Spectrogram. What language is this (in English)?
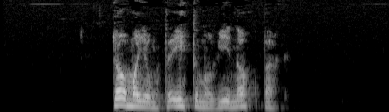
Copainalá Zoque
